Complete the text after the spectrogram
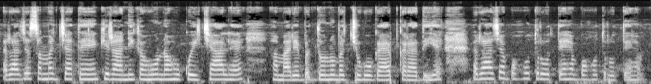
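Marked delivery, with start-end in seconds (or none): none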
